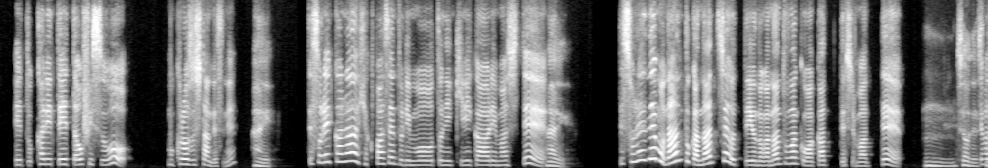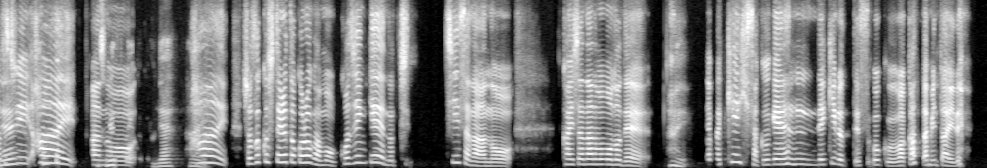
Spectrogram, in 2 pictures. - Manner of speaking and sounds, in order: none
- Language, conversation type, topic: Japanese, unstructured, 理想の職場環境はどんな場所ですか？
